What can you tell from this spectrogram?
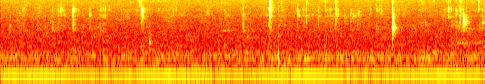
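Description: Faint eating sounds: a handful of small, scattered clicks and smacks from chewing, over a low steady hum.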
